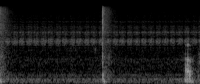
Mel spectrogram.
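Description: Pioneer CT-F950 cassette deck running in play mode with no tape, giving two sharp static ticks about a second apart over a faint steady hiss. The ticks are the deck's static fault, which the owner traces to a poorly earthed part of the tape transport.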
